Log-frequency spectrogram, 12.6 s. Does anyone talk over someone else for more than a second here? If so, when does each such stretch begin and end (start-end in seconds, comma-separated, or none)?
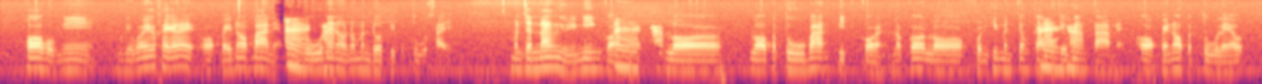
none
